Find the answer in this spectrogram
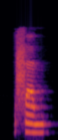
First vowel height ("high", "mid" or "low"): mid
